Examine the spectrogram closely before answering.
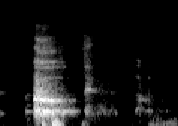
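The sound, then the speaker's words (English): Forceful breathing demonstrating holotropic breathwork: a strong, rushing breath followed by two shorter, softer breaths, with no speech. “the forcefulness of the inhale and the forcefulness of the exhale is holotropic breathing. Like, so that's forced in, forced out, forced in, forced out.”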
